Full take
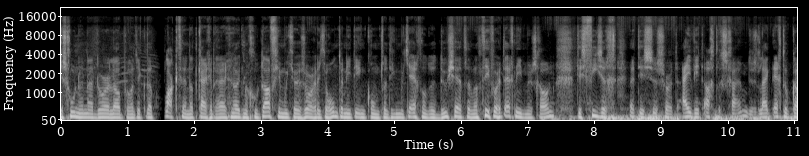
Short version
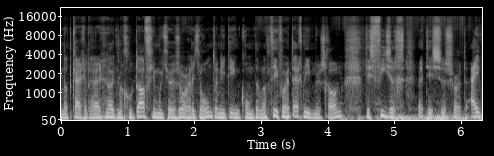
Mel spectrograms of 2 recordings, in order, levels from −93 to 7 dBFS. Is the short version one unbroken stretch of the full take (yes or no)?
no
